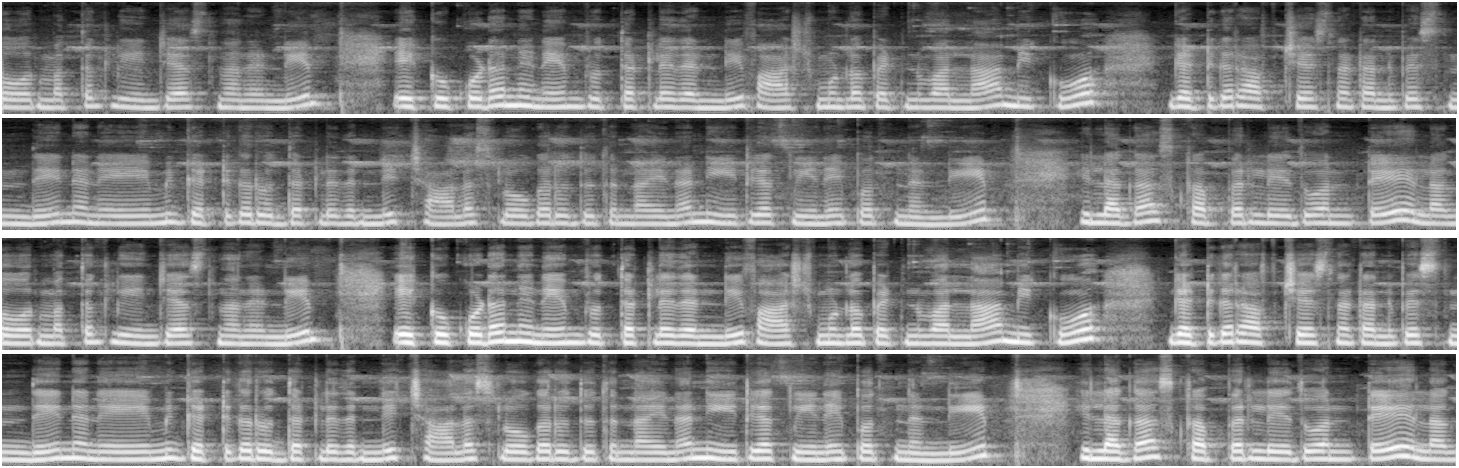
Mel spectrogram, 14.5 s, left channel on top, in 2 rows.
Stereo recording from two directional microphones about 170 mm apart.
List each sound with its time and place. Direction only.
0.0 s a woman's voice: 25° right (ahead or behind)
